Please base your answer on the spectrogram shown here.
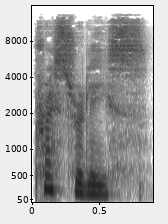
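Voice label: "press release", British English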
